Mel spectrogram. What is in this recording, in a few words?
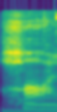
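"hon", Cantonese, low falling tone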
